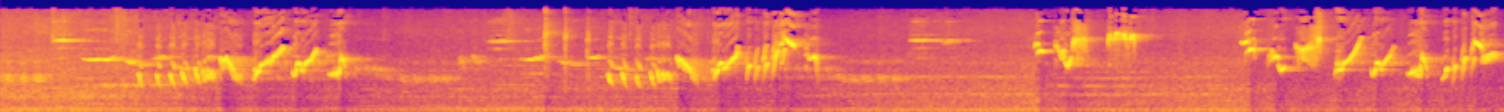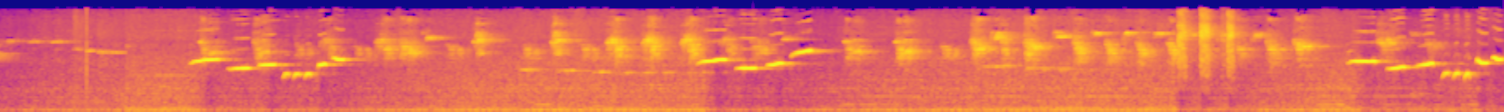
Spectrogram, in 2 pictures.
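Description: White-rumped shama (murai batu) singing in full voice. It delivers a run of loud, varied phrases of quick rising and falling whistles and rapid trills, each a second or two long with short pauses between, over a steady low hum.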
